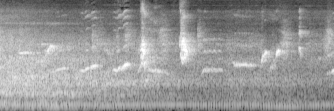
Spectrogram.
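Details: Binla bird calling: short whistled notes rising and falling, with sharper chirps scattered over about three seconds above a steady low hum.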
